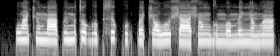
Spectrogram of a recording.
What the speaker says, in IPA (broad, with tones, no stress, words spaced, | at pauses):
wã˦t͡ʃũ˧maː˧ pi˧mə˦to˨ ɡʷi˧psɨ˦ kʷə˨k͡pə˧ t͡ʃɔ˧wu˦ ʃaː˨ʃɔ̃˦ŋɡu˨mo˨ me˦ɲã˨˦ ɡʷã˧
